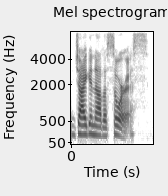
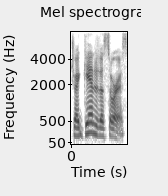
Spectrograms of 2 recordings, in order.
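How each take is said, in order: First: The word's opening does not sound like 'Canada'. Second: The word's opening sounds like 'Canada'. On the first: The speaker calls it wrong. "I wanted to say Giganotosaurus" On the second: The speaker calls it right. "I had to retrain my brain to think Giganotosaurus"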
